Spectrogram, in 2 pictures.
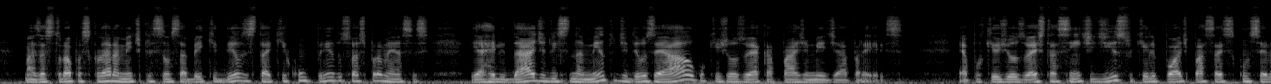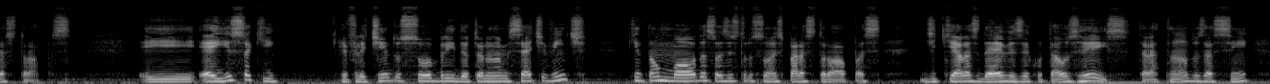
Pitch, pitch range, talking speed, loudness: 125 Hz, 110-140 Hz, 165 wpm, -29 LUFS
